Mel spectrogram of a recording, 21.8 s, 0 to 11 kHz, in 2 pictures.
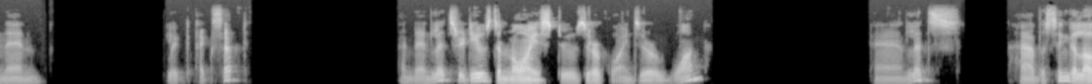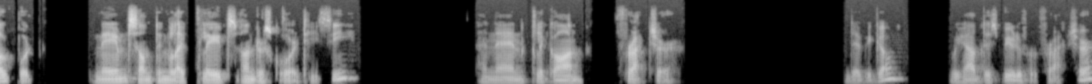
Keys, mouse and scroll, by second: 2.1 click, 2.2 typing, 4.5-6.6 drag, 7.5-8.4 scroll down 3, 8.6 click, 9.1-15.2 drag, 16.9 click, 19.6-21.8 middle drag.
